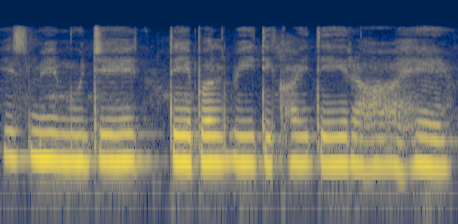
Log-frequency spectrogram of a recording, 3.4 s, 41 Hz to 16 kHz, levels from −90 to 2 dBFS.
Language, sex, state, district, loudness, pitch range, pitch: Hindi, female, Arunachal Pradesh, Papum Pare, -15 LUFS, 210-225 Hz, 215 Hz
